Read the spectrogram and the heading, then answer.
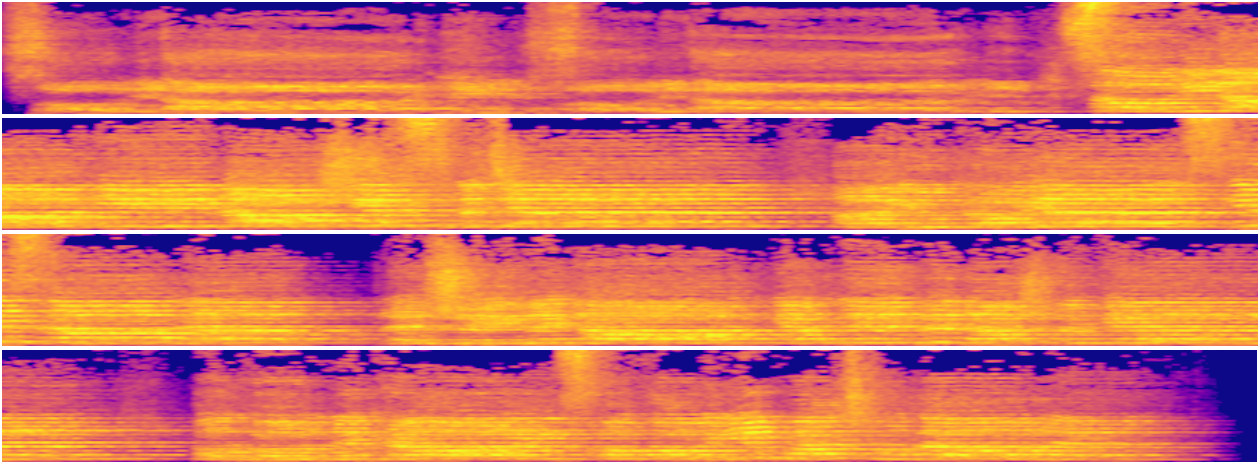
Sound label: acapp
